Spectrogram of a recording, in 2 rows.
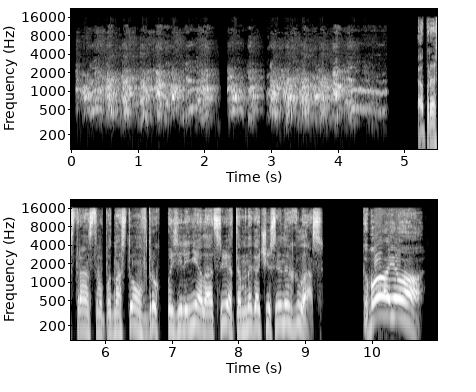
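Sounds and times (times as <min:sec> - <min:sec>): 
many dogs barking beneath a bridge in the evening: 0:00.1 - 0:04.8
speech: 0:05.2 - 0:10.8.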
